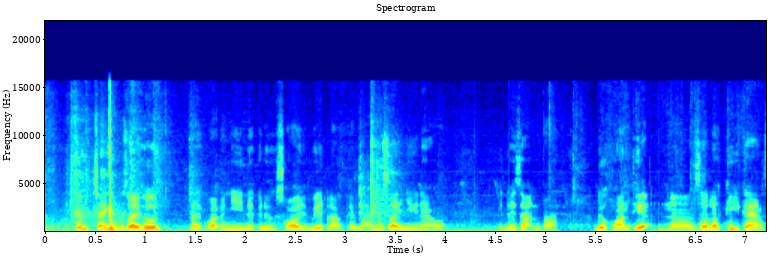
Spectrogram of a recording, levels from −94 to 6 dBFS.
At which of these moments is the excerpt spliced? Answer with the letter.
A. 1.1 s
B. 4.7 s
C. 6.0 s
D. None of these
B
